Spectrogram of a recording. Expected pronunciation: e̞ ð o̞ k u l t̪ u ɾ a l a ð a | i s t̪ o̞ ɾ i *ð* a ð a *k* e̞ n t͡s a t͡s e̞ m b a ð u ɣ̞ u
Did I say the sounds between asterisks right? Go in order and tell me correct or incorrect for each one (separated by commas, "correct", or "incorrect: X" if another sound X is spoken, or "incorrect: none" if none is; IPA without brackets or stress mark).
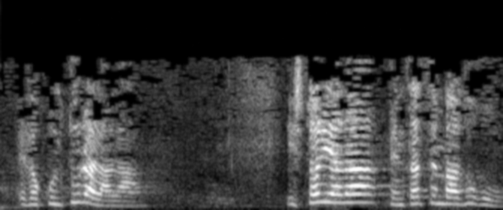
incorrect: none, incorrect: p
